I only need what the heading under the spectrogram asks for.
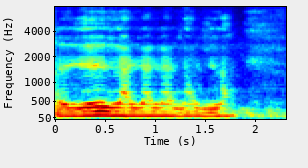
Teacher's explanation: allow the sound, the air to go around or laterally around the tongue, la, la, la, la, la, we create the L.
